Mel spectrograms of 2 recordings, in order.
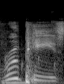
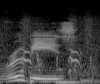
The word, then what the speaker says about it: rupees: I better say rupees too and not rubies. That's another thing that's easily mispronounced.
